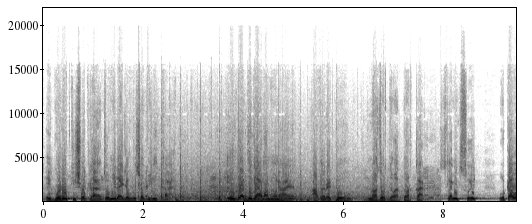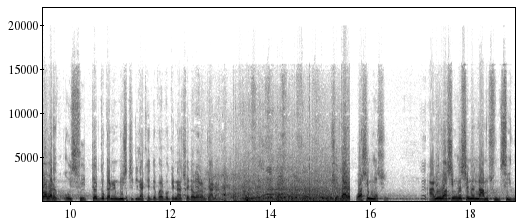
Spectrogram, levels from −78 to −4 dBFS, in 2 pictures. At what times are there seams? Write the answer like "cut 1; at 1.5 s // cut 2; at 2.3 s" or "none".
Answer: cut 1; at 8.0 s // cut 2; at 15.6 s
